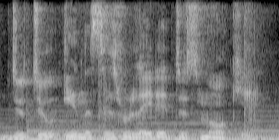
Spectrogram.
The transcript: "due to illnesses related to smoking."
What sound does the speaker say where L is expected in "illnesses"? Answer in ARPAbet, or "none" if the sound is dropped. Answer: none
